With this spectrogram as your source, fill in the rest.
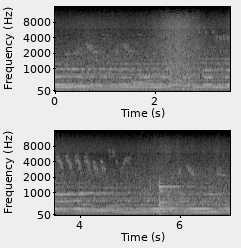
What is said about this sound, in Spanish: El sonido del agua corriendo por los arroyos y cayendo más adelante como cascada.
